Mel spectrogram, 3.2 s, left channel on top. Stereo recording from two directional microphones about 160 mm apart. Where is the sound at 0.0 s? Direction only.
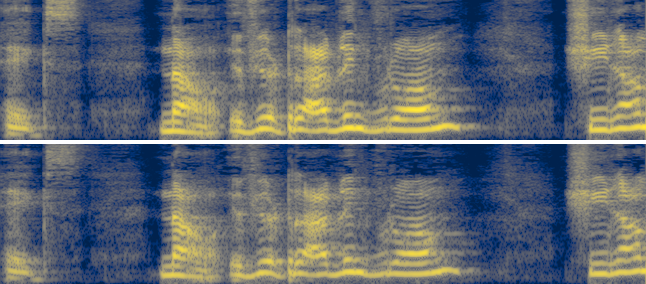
20° left (ahead or behind).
